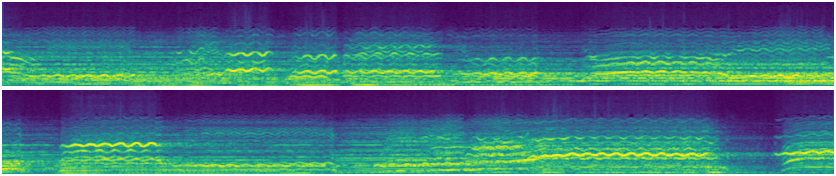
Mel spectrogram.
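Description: Operetta singing: a trained voice with wide vibrato over orchestral accompaniment. The music drops briefly near the end before a new phrase begins.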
